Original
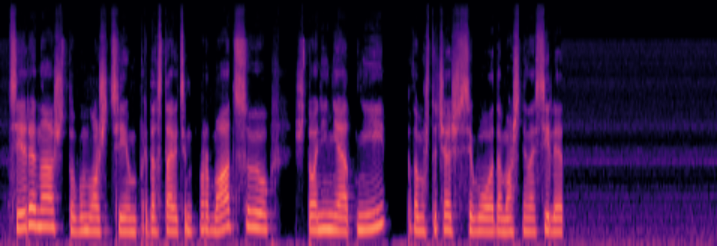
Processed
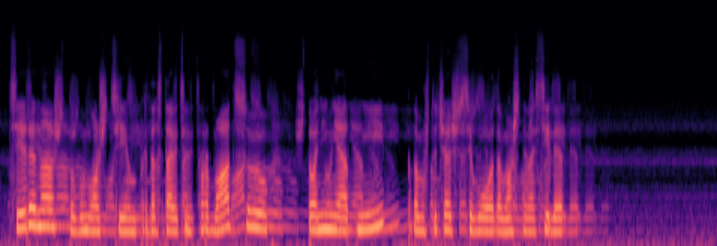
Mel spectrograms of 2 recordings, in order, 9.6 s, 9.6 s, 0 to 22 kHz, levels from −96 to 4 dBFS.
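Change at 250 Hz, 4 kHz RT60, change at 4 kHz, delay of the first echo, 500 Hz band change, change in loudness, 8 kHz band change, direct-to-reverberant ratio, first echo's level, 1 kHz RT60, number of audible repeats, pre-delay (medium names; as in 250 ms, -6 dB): +5.0 dB, no reverb, -4.5 dB, 209 ms, +4.5 dB, +4.5 dB, under -15 dB, no reverb, -14.5 dB, no reverb, 2, no reverb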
